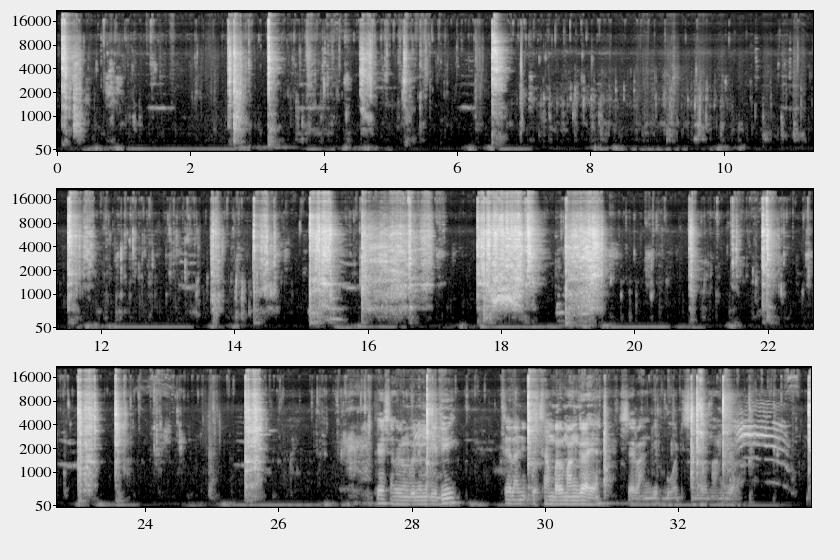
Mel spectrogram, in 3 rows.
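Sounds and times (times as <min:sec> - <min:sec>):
utensils clattering on pot: 0:00.0 - 0:01.0, 0:02.6 - 0:03.9, 0:06.5 - 0:06.8, 0:11.5 - 0:12.1, 0:13.6 - 0:19.7, 0:20.8 - 0:22.2, 0:23.0 - 0:23.8, 0:25.5 - 0:26.0, 0:27.8 - 0:28.6, 0:29.6 - 0:31.2, 0:31.9 - 0:32.9.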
